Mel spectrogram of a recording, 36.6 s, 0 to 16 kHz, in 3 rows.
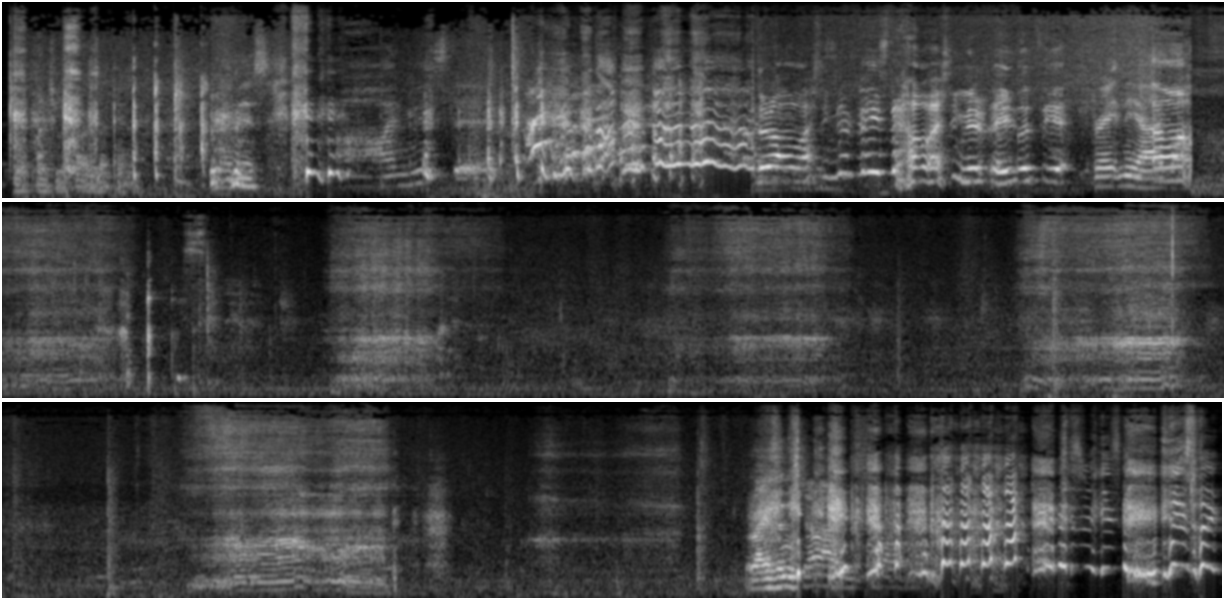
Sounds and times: Inside, small room: 0:00.0 - 0:36.6.

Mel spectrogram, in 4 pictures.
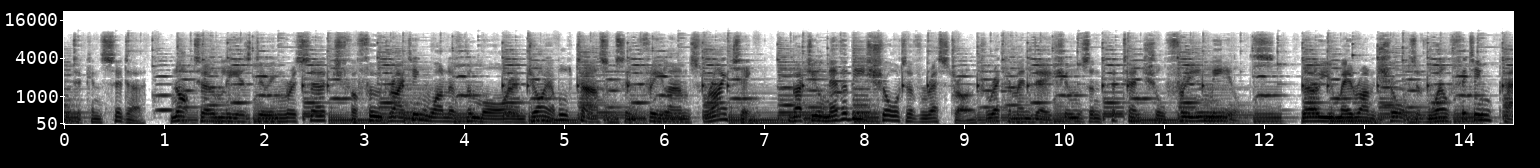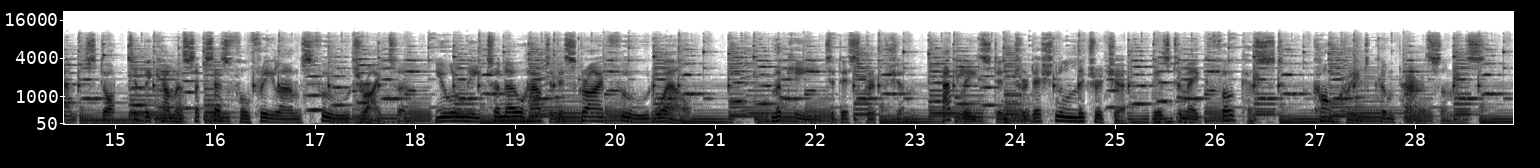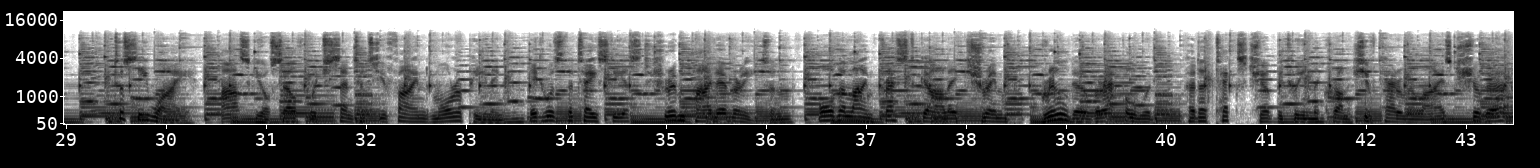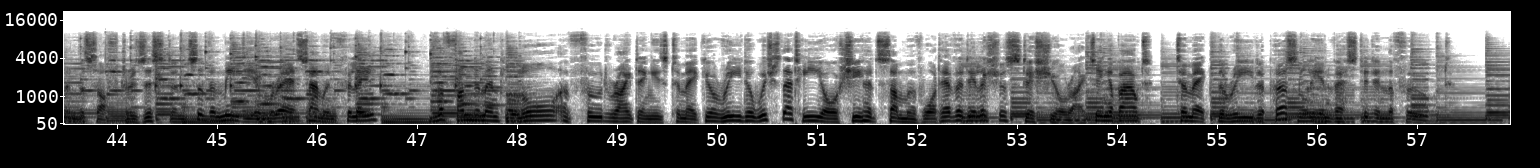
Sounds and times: Speech: 0:00.0 - 0:20.8, 0:21.4 - 0:28.7, 0:29.4 - 0:46.6, 0:47.2 - 0:57.4
Music: 0:00.0 - 0:49.2, 0:51.8 - 0:57.9.

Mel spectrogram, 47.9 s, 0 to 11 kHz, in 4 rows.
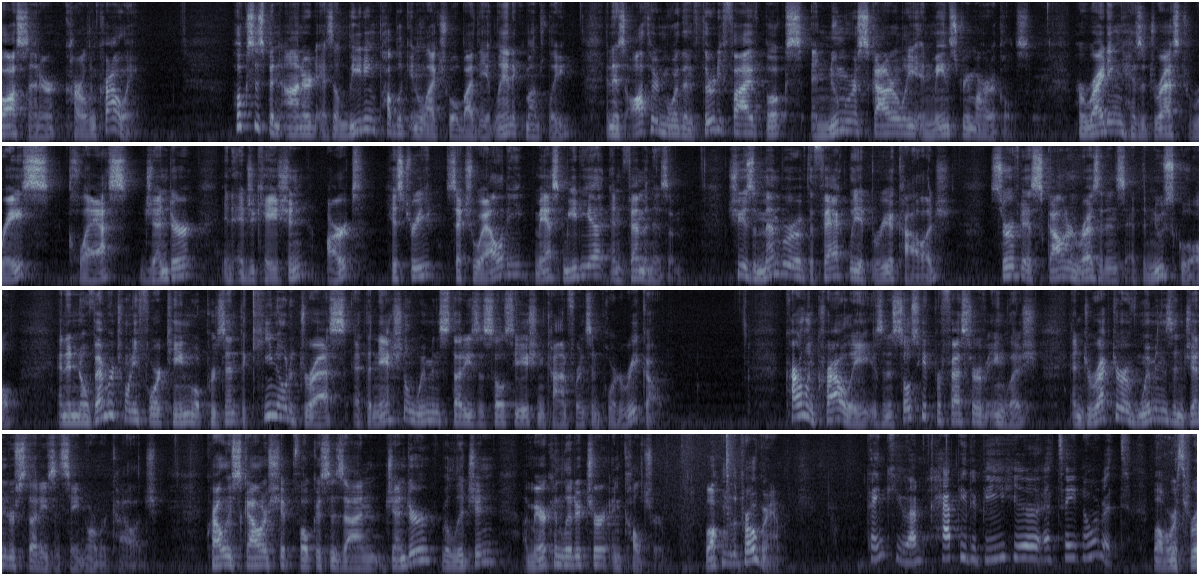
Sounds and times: Speech: 0:00.0 - 0:01.5, 0:02.3 - 0:30.6, 0:31.8 - 0:43.8, 0:44.6 - 0:47.8.

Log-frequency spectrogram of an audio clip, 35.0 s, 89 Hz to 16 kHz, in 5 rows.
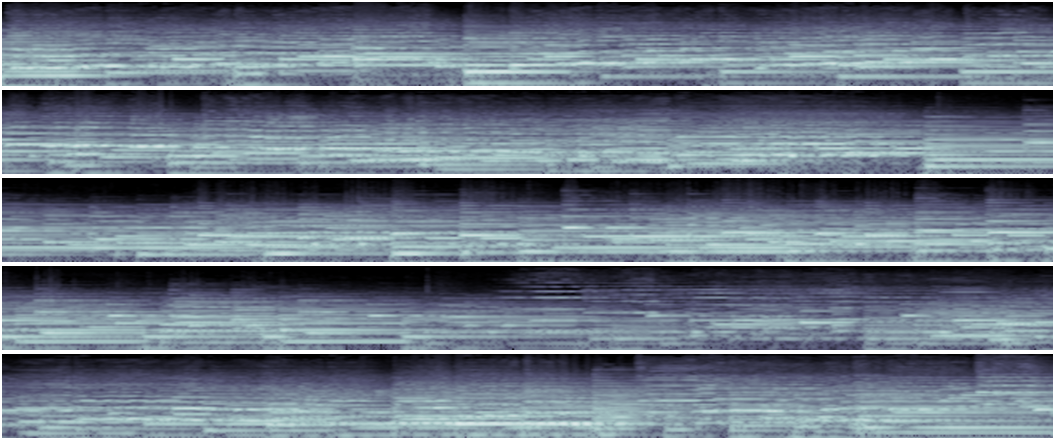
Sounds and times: Violin, fiddle: 0:00.0 - 0:13.6, 0:23.8 - 0:35.0.

